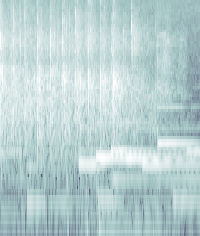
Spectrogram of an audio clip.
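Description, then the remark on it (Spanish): A crowd claps steadily for a family for about four seconds, a dense patter of hands over sustained keyboard or organ chords that shift upward in pitch as the applause fades slightly. “Un aplauso para esta familia poderosa.”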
